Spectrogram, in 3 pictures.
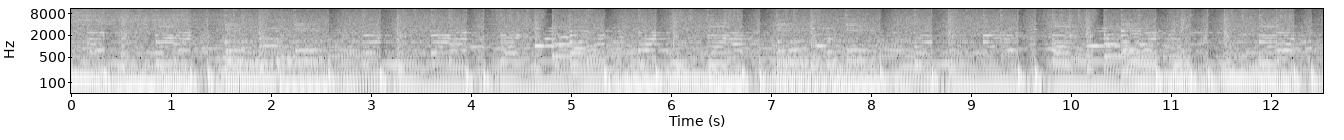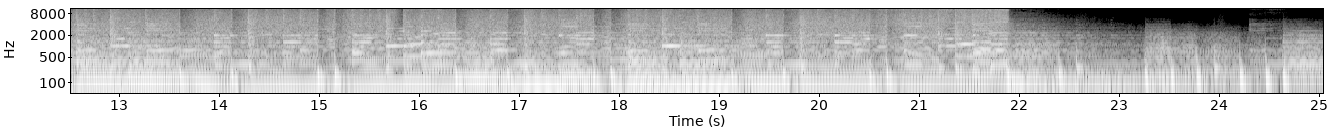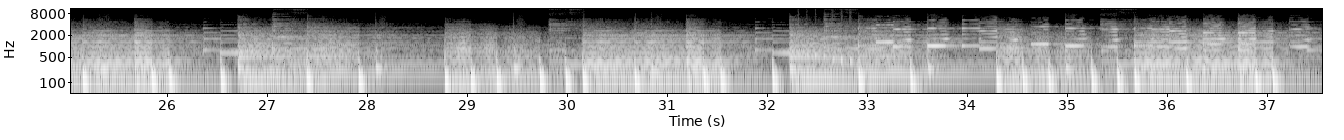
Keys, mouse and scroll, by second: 1.9 Escape, 3.2-6.6 drag, 19.3-28.5 drag.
